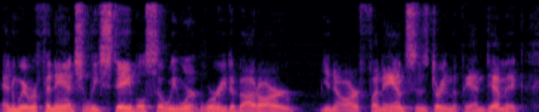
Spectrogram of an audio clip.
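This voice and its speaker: A man with an American accent talks fairly quickly at a medium pitch with fairly even intonation, in an ordinary speaking voice. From US Colorado. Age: 60s.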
